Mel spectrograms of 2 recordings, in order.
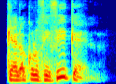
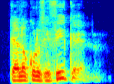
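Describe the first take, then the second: First: Even louder and higher mob yell; louder shout. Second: Loud, high call of the crowd; crowd shout. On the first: The crowd drowning out Pilate's plea, full shout. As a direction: outshout the first cry. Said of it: "gritaban más fuerte". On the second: The crowd to Pilate, demanding his death, shouting. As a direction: shout it as an angry mob. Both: A narrator's reading.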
